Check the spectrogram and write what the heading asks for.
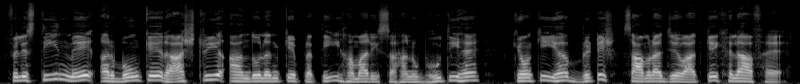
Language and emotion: Hindi, neutral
